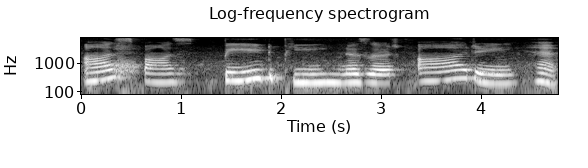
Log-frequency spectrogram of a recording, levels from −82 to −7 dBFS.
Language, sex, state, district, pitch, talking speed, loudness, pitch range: Hindi, female, Punjab, Fazilka, 220 Hz, 90 wpm, -13 LUFS, 210-250 Hz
